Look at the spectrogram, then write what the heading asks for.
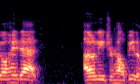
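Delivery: put-on playful, teasing voice. Retelling Dominic's line to his father leaving the ring: imitating Dominic, playful. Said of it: "but kinda playfully".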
